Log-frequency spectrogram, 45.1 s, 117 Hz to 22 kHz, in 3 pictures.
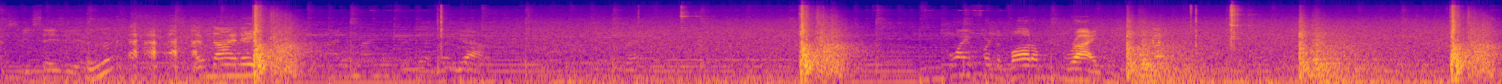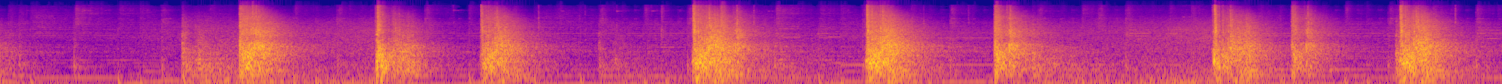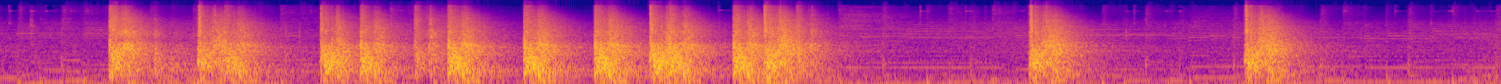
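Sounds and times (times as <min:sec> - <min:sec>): pistol shots with echo: 0:02.5 - 0:03.2, 0:08.0 - 0:08.8, 0:14.5 - 0:15.3, 0:16.8 - 0:18.1, 0:18.8 - 0:20.6, 0:21.9 - 0:23.0, 0:23.6 - 0:25.6, 0:27.1 - 0:29.9, 0:31.1 - 0:38.6, 0:40.3 - 0:41.1, 0:42.4 - 0:43.4.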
